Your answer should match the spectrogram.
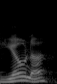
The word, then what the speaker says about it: Yonah: Well, Jonah's name was actually pronounced Yonah, and if you go up to the North Georgia Mountains, you'll know there is a Mount Yonah up there. It would be actually in Hebrew pronounced that way.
